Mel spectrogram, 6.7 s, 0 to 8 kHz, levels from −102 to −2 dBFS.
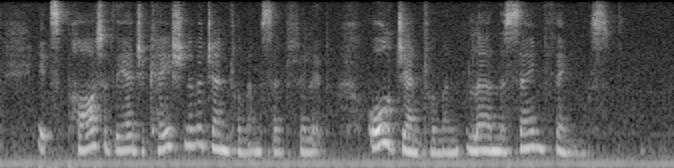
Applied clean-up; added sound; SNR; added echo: none; none; none; none.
